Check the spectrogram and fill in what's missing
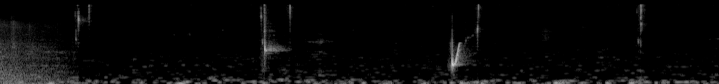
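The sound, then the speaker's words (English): A kitchen sink faucet drips slowly: three or four clear, bright plops spaced a couple of seconds apart, over a faint low rumble, with no talking. “A hollow silence dominated the room with such an emptiness that Walter imagined, if it weren't for the dripping of the kitchen sink faucet, he might be able to hear the tapping feet of the ants that made themselves busy along the hardwood floors.”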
